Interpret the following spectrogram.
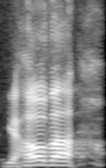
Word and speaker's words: Jehovah: And God responds to him with these very famous words that we now write out as YHYH, that we pronounce either Jehovah or Yahweh, right?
